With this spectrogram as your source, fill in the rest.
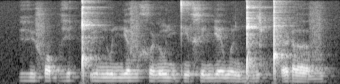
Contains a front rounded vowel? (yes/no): yes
